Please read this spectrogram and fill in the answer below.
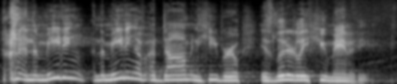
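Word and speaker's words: אדם: And you may say Adam, but they pronounce it Adam. And the meaning of Adam in Hebrew is literally humanity.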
